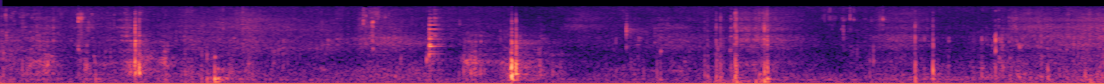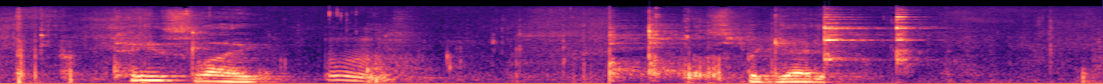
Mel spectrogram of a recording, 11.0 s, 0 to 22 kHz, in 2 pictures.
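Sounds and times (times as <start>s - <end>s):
soft chewing: 0.0s - 8.6s
room noise: 0.0s - 11.0s.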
